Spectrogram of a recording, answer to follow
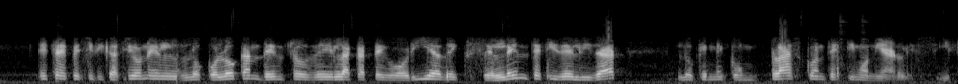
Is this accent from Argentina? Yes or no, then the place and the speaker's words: no; Villa Morra, Asunción, Paraguay; Las antenas, yo de chico, yo vivía en Villamorra de chico, nunca, ya no vi esas antenas gigantes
